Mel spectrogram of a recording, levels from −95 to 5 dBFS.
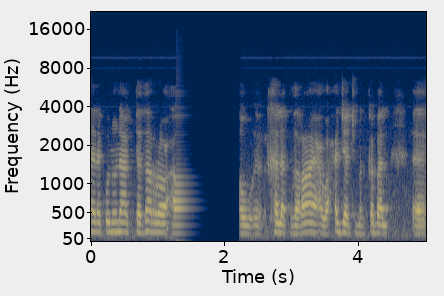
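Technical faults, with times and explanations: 1.27–2.26 s call audio freeze: packets likely stalled and emptied the jitter buffer, so the last sound fades into 0.57 s of silence, then resumes intact, 0.95 s late.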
